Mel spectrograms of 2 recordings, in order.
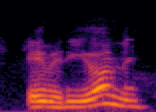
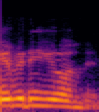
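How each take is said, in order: First: Everyone said as EV-ree-one, not read letter by letter; say it as written, not as spelt. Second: Said in the usual way. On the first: Shown as a demonstration. Teacher models everyone for her students, clearly pronounced. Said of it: "Se escribe everyone, no me vas a leer tú". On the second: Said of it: "no me vas a leer tú".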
